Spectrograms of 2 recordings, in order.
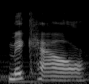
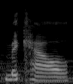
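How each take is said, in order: First: The name ends with an ow sound. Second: The same.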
